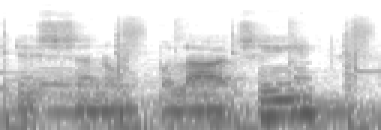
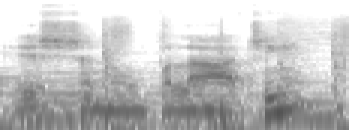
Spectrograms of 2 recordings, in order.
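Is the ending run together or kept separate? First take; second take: run together; run together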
